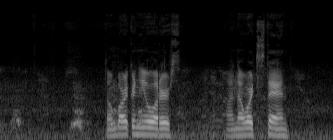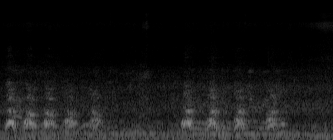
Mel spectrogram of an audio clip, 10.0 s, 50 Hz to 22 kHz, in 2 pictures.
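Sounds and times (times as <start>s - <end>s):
dog barking: 1.0s - 2.2s, 5.1s - 6.6s, 7.7s - 9.3s.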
